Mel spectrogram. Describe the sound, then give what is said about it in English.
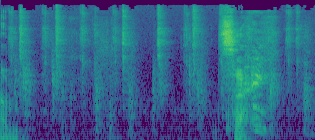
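Faint sounds of a dog: a run of quick, regular soft bursts, then one louder, sharper burst near the end. “I know my mic is picking up my dog right now.”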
